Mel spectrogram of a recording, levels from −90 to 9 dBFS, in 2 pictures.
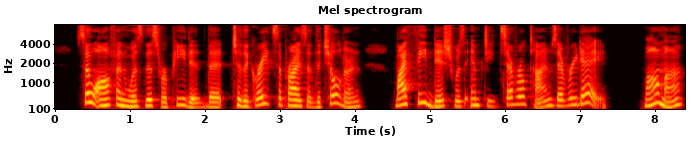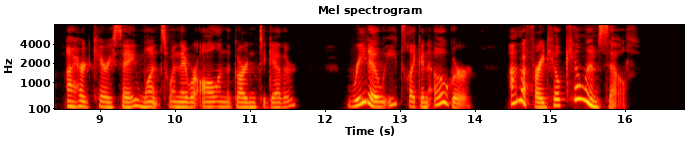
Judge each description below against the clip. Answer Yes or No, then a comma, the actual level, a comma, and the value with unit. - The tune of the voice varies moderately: No, wide, 5.9 semitones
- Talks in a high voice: Yes, high, 195 Hz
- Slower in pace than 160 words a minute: No, average, 170 wpm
